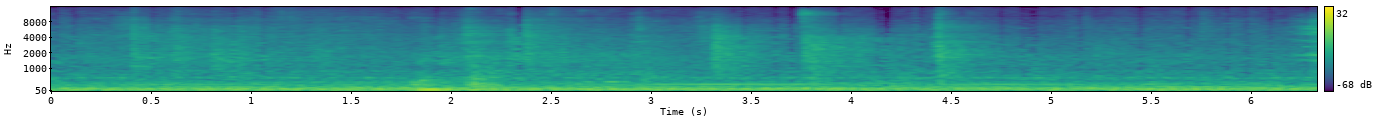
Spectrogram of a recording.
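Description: Lull between pieces in a concert hall: a steady low hum with scattered small clicks and knocks, and one louder low thump about two seconds in.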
